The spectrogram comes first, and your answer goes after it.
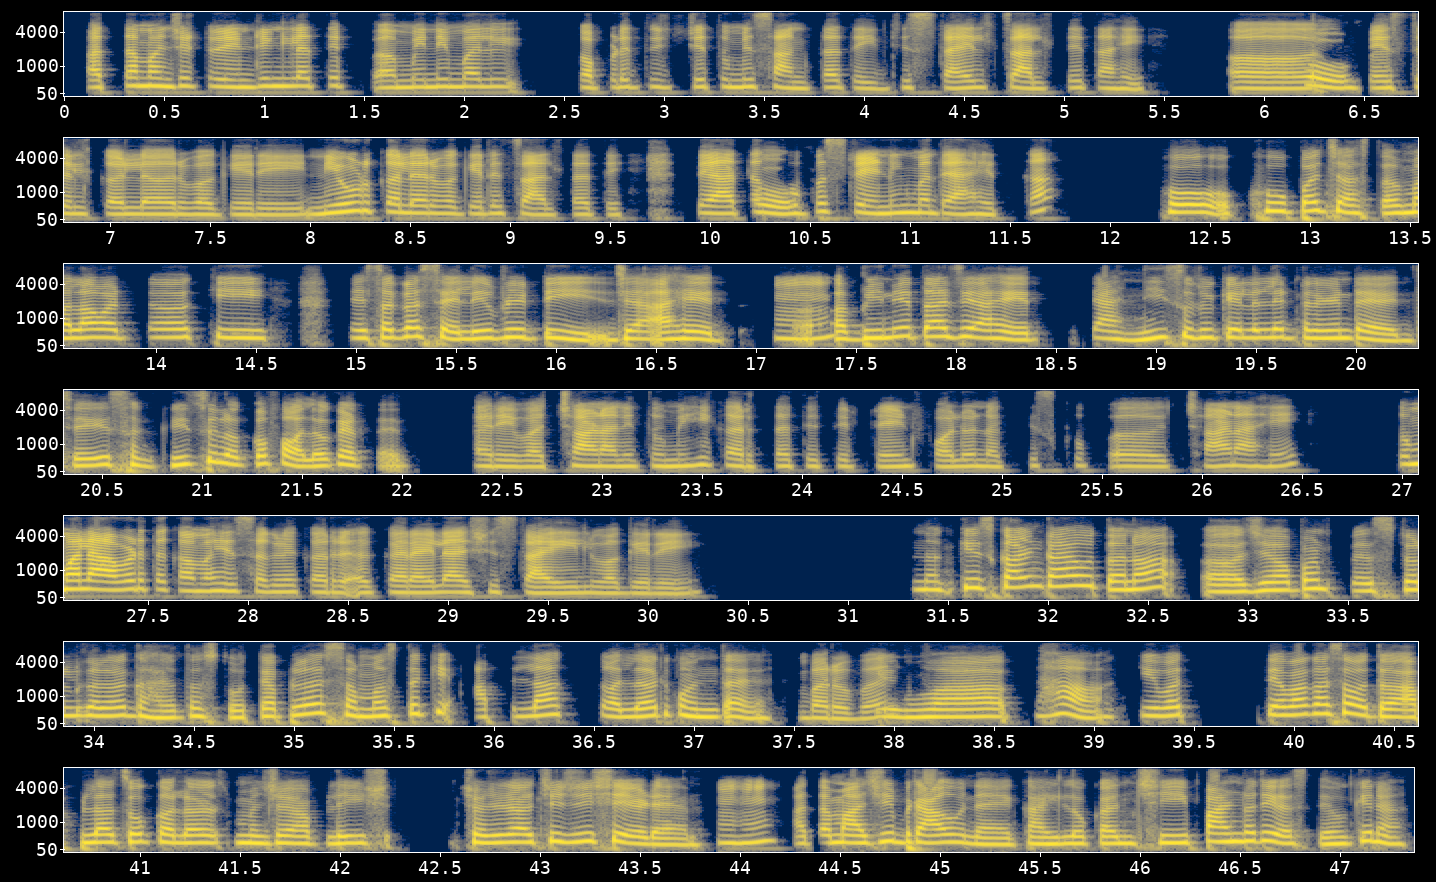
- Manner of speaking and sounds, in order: in English: "मिनिमल"; in English: "सेलिब्रिटी"; in English: "फॉलो"; in English: "फॉलो"; in English: "ब्राउन"
- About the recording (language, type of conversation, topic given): Marathi, podcast, तुम्ही स्वतःची स्टाईल ठरवताना साधी-सरळ ठेवायची की रंगीबेरंगी, हे कसे ठरवता?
